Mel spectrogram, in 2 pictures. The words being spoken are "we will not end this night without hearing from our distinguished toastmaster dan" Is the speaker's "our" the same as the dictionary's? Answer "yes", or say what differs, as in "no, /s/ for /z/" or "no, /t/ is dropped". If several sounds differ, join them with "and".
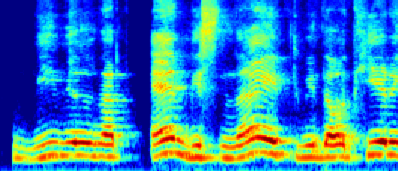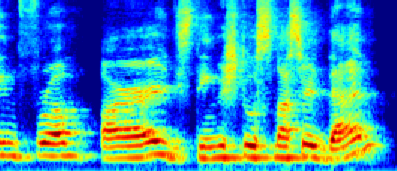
yes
